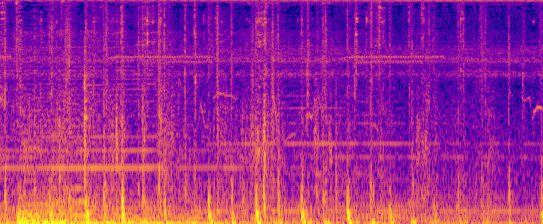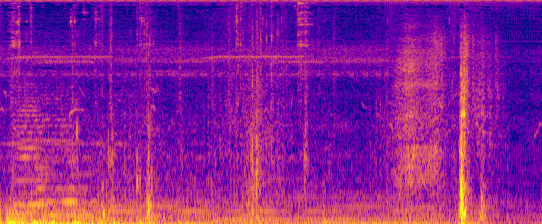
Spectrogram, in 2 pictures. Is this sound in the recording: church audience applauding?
no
